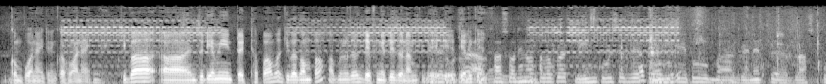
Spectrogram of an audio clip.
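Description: A man speaking while a phone ringtone plays over him in three stretches of about two seconds each, with short gaps between.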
